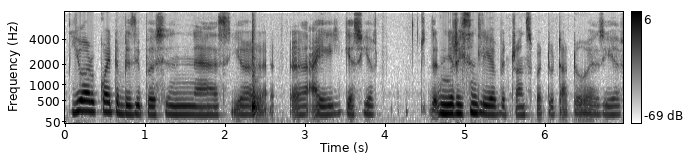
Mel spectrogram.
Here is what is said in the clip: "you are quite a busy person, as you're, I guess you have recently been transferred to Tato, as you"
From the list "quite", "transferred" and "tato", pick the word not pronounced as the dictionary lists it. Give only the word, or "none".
transferred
